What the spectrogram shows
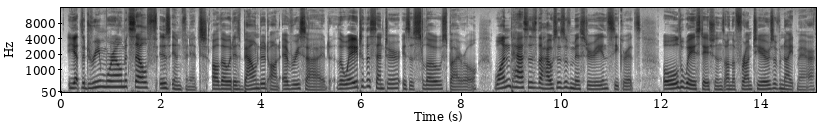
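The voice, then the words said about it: Silly character voice, speaking too slowly. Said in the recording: “do a dumb voice ... I just always imagine Sandman as the guy who talks a little too slow. ... Yeah, slightly slow.”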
